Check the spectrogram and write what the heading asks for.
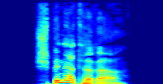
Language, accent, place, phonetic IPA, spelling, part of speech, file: German, Germany, Berlin, [ˈʃpɪnɐtəʁɐ], spinnerterer, adjective, De-spinnerterer.ogg
- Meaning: inflection of spinnert: 1. strong/mixed nominative masculine singular comparative degree 2. strong genitive/dative feminine singular comparative degree 3. strong genitive plural comparative degree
